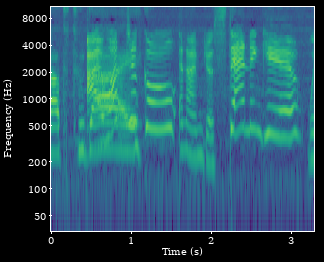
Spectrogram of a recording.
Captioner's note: passive-aggressive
